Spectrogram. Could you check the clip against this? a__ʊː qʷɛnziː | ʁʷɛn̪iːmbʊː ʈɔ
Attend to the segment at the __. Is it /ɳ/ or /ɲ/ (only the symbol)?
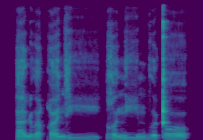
ɳ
